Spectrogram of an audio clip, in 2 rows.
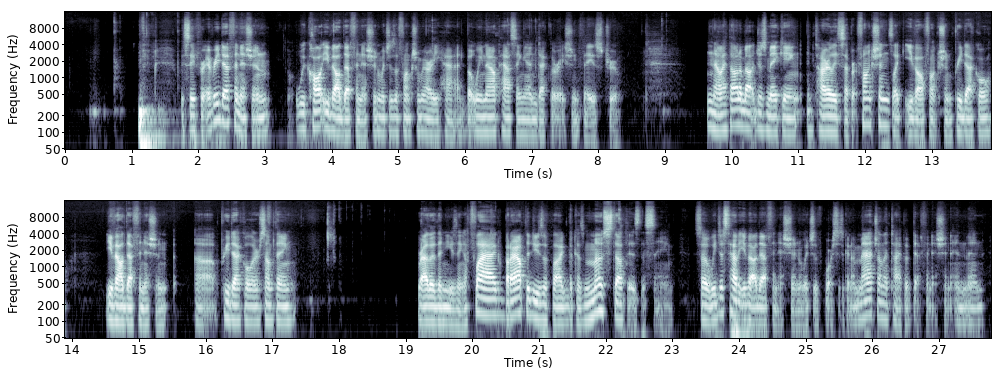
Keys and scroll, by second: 0.6 BackSpace, 1.6 BackSpace, 2.7 j, 6.3 typing, 8.9 typing, 17.5-22.6 typing.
